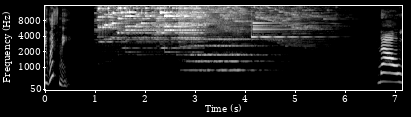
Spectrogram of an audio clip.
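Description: A magic wand makes a sparkling, tinkling chime that slowly fades.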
